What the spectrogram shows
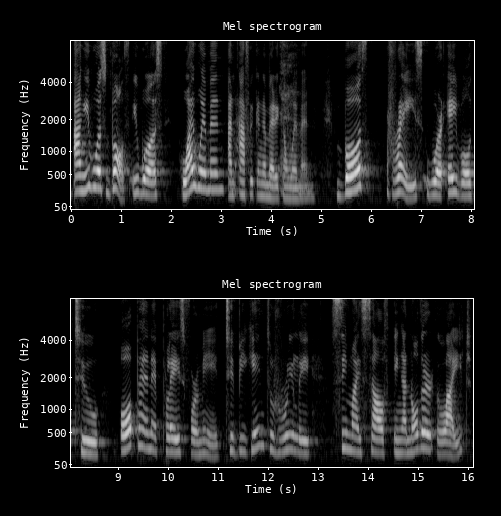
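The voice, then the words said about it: Non-native English accent. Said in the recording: “I know you don't speak well English. You have an accent.”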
